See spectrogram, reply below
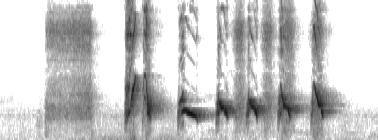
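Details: Greater green leafbird singing: a harsh buzzy burst, then a short pause and six loud, sharp whistled notes in quick, slightly uneven succession, each sliding down in pitch.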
